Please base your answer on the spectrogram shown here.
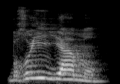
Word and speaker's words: bruyamment: Concretely, bruyant, bruyamment. So again, the same pronunciation, amant, but this time fair enough because it's an actual A.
